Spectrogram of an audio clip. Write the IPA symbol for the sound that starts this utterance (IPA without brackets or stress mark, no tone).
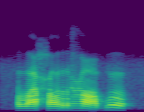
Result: lˠ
